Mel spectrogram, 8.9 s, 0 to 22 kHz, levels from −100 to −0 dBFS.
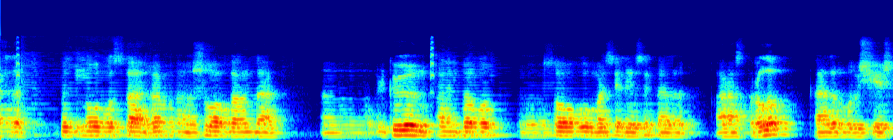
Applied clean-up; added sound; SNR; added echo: neural mask model DeepFilterNet 3.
